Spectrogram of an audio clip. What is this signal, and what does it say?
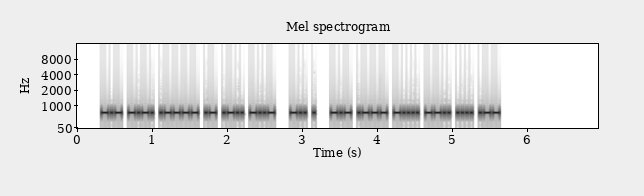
Morse code, heard as a keyed tone, about 40 wpm, 700 Hz. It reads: KC1ALX DE KJ6ZHW
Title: USA Callsign DE Callsign - 6 Characters - 40wpm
